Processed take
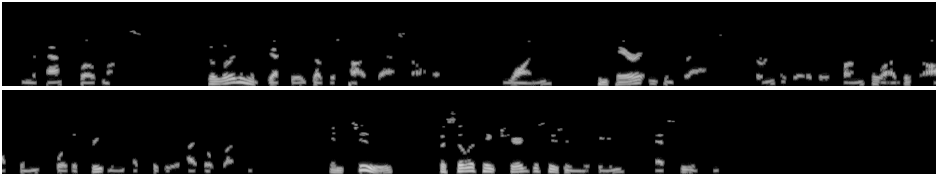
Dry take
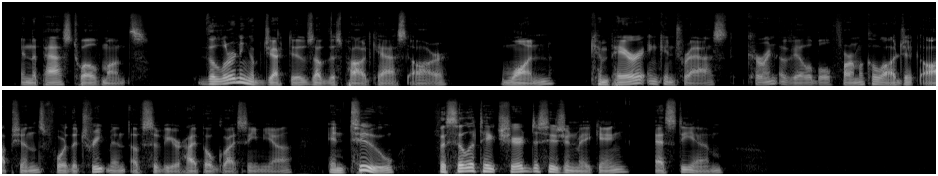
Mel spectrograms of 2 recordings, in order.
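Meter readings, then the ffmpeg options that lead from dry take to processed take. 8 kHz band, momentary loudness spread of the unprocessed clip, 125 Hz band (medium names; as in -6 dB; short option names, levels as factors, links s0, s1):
under -15 dB, 12 LU, +4.0 dB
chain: -af "afftfilt=real='re*gte(hypot(re,im),0.158)':imag='im*gte(hypot(re,im),0.158)':win_size=1024:overlap=0.75,bandreject=f=5500:w=8.5,aresample=32000,aresample=44100,volume=1.78"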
